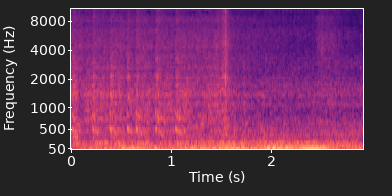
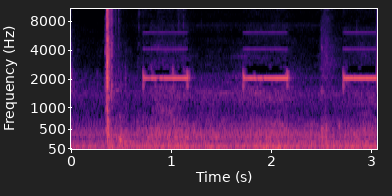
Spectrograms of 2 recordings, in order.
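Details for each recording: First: Honda CR-V: long rough cranking, the engine barely catches with uneven low thumps then fades and stalls; hard starting, fuel pressure checked. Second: Honda CR-V with hard starting and stalling: after a temporary glue repair, four dash chimes, then it cranks and catches at once, settling into a steady run; normal start.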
